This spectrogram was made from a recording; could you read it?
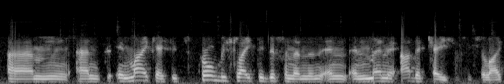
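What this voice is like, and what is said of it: Foreign-accented English. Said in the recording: “I'm guessing from your accent and your name that you may possibly be a migrant yourself.”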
